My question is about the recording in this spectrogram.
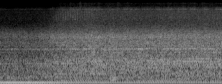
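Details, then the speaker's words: Supercharged Mini Cooper S idling after a broken-alternator replacement and exhaust welding, following three years off the road: a smooth, steady, even hum with no stumbles or ticking, and WD40 burning off; the engine is healthy. "The engine is sounding very healthy. That will just be WD40. The engine is sounding pretty good. I'm pretty happy with how that's sounding."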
